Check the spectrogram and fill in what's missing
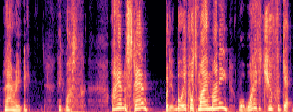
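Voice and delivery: high strained plea, voice up; pleading. Acted. Kay pleads high and strained with Larry. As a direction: plead desperately.

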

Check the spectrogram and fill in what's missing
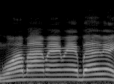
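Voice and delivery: soft mock whine on repeat; whining broken record. Pastor mimicking the complainers in the chat, mock whine. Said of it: "that's what you sound like".

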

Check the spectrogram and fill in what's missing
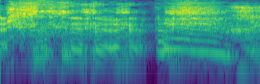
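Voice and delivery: bursting into real laughter; loud, high laugh. Real, not acted. Reacts to Old Faithful joke.

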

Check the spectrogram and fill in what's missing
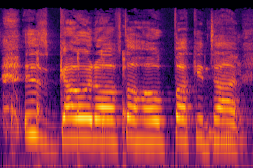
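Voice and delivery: ordinary delivery

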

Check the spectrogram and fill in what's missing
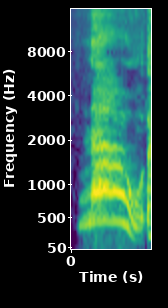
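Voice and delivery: sharp high no; indignant no. Retold or imitated. To the host after being told not to interrupt, a high indignant no. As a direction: fire back a squeaky refusal. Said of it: "And I was like".

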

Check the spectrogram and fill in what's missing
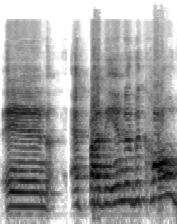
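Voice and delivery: usual speaking voice

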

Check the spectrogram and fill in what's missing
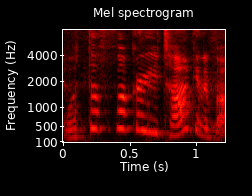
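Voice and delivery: quick, high-pitched incredulous question; baffled husband. Retold or imitated. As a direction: imitate a bewildered comeback, fast and high. Husband's baffled reply to rant.

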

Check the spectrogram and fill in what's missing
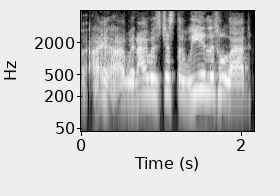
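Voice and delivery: mock Irish accent. Shown as a demonstration. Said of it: "I was good at an Irish accent".

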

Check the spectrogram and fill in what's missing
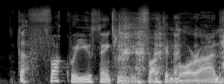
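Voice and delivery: deadpan mock scolding, nearly conversational; joking callback. Father teasing the calmed-down boy in the car, joking callback. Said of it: "we had this joking relationship".

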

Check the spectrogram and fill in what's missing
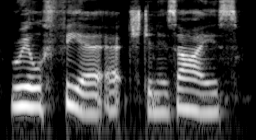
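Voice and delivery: usual speaking voice

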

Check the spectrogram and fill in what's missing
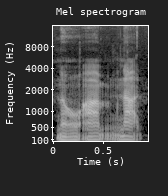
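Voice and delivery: low, quiet villain denial with crisp final T on "not"; softly insist, popping the T in "not"; hushed, menacing movie-villain impression; Joker. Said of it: "where the Joker's like".

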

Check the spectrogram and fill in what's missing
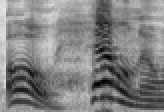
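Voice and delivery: loud, slow, drawn-out refusal; defiant oh hell no. Retold or imitated. Driver cut off at the light, slow loud refusal. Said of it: "And I'm like".

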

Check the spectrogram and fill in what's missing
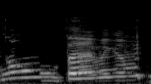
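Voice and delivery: very high, soft mock Brummie; Birmingham accent. Friends teasing her returned accent, mock Birmingham accent. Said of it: "she had the accent back".

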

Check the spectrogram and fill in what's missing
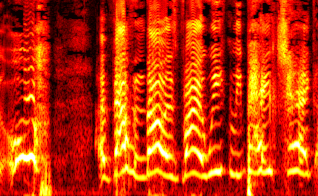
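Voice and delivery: high, loud mock squeal of delight; excited windfall reaction. Podcaster imagining her first big paycheck, gleefully over-excited. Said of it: "I'm about to be like".

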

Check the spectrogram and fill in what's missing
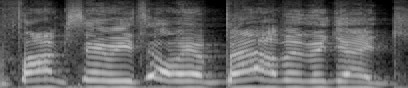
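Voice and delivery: high, loud mock exasperation; retold outburst, pitched right up; exasperated. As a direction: snap back in comic frustration. Acted exasperated reply to the booker.

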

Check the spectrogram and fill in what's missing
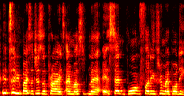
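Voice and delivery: normal talking voice

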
